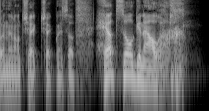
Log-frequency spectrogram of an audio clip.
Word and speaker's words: Herzogenaurach: It's Herzogenaurach.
